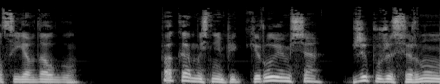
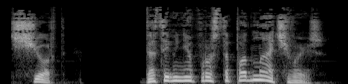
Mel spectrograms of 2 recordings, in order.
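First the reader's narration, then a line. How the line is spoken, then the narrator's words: Exclamation. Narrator (Russian): воскликнула Смолина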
